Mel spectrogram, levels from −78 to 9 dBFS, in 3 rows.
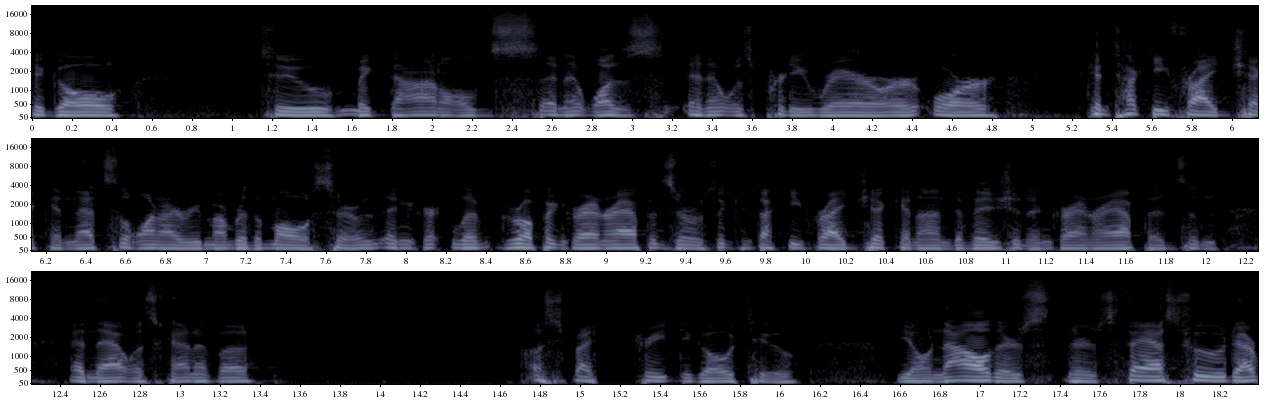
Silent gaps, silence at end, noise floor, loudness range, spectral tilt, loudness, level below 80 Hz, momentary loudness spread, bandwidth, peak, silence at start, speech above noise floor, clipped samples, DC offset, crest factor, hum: none; 0 s; -76 dBFS; 5 LU; -7.5 dB/octave; -36 LUFS; -58 dBFS; 8 LU; 16.5 kHz; -18 dBFS; 0 s; 41 dB; under 0.1%; under 0.1%; 16 dB; none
